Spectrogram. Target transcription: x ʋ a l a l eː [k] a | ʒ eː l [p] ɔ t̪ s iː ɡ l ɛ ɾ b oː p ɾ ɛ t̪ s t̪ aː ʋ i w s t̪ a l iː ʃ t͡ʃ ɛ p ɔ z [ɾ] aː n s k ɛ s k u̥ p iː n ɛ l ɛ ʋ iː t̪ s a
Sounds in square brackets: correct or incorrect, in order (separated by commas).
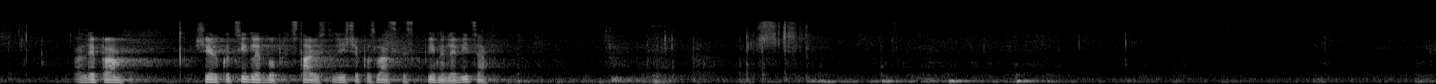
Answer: incorrect, incorrect, incorrect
